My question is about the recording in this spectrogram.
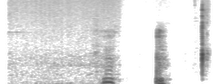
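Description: Faint room hiss with two short, quiet voice-like sounds, one about a second in and one near the end.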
